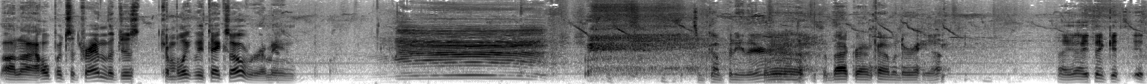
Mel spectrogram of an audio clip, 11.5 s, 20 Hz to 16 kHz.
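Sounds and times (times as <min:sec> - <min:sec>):
speech: 0:00.0 - 0:03.1, 0:07.1 - 0:09.6, 0:10.6 - 0:11.4
rustling outdoor noise: 0:00.0 - 0:11.4
free-range cow mooing: 0:03.8 - 0:06.0.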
